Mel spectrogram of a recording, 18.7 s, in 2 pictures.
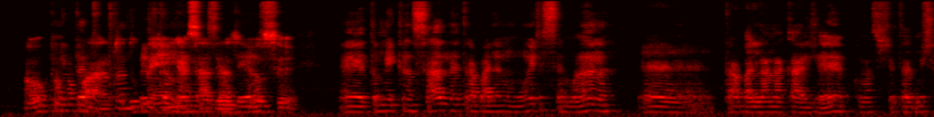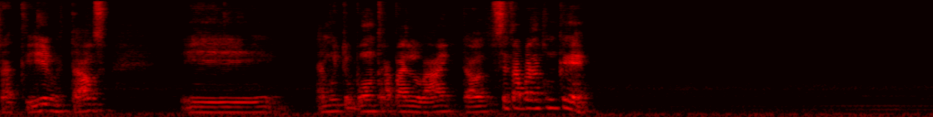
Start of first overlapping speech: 0.5 s

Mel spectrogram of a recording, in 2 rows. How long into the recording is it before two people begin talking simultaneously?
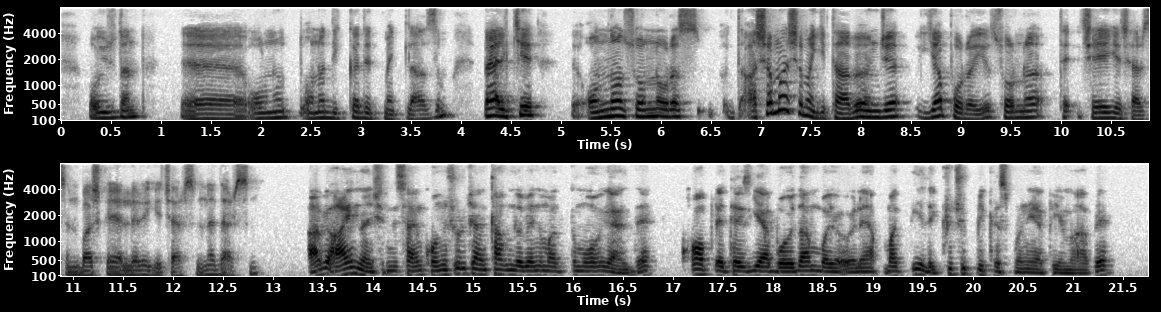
none

